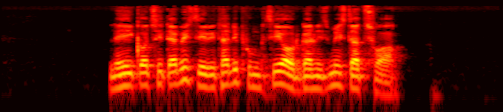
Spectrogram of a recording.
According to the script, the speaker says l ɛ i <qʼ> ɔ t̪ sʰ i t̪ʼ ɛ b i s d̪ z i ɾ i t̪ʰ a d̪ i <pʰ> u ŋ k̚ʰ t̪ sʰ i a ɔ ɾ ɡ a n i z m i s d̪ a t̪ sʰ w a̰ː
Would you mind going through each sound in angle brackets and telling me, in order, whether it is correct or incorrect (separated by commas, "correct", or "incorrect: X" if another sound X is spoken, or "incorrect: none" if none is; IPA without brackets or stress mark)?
incorrect: kʼ, correct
